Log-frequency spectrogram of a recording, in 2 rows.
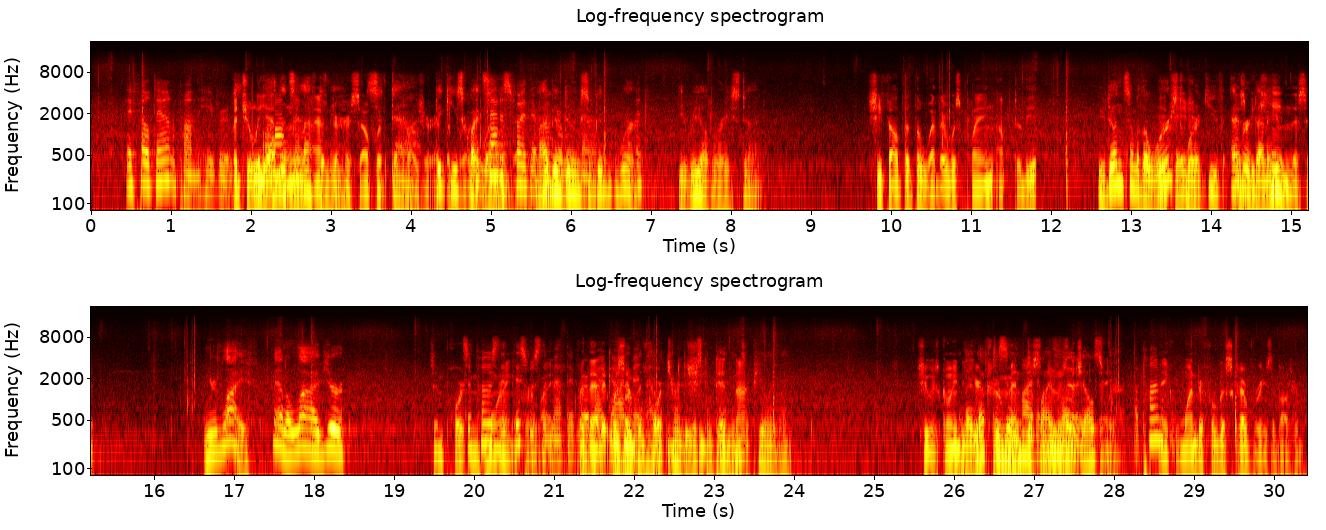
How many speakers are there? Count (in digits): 3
